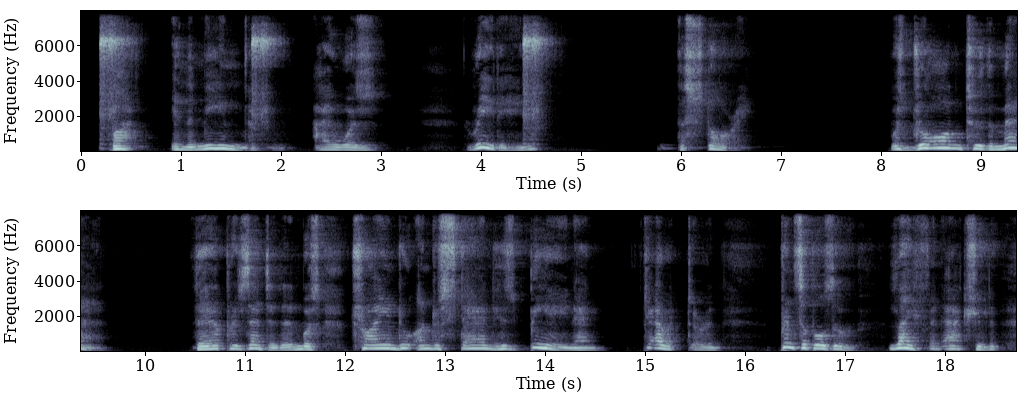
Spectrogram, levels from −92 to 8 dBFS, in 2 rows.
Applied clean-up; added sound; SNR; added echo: neural mask model DeepFilterNet 3.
